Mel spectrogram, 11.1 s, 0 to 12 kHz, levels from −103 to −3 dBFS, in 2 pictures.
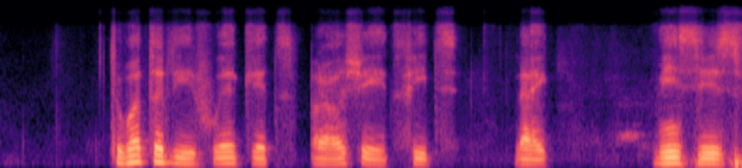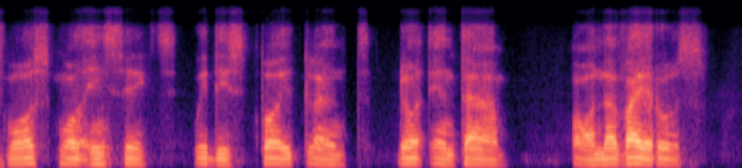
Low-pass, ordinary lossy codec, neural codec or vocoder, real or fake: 7.2 kHz; Opus, 32 kbps; codec, 16 kHz, 0.8 kbps, ZipCodec; fake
